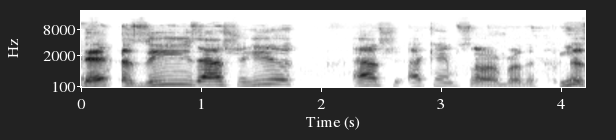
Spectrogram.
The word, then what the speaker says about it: Aziz Al-Shaair: That Aziz Al-Shaair.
